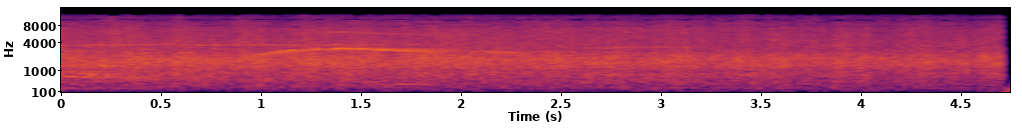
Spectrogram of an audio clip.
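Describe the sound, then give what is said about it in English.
Dense, steady applause from an audience at a political rally, a loud continuous wash of clapping that holds at an even level for the whole stretch before cutting off abruptly at the end. “let's get it going loud enough that Peter will be able to hear us behind the walls of that jail in Miami where he sits tonight.”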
